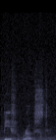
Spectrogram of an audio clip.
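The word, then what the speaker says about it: Bifröst: Anyways, the uh technical like the way you're supposed to pronounce it in that language is is sounds like beef roast.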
